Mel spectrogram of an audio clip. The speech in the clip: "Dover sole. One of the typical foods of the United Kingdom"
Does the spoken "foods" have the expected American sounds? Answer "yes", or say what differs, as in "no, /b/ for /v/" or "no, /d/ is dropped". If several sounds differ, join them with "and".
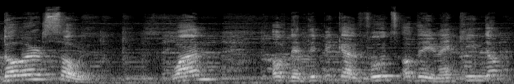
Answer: no, /s/ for /z/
